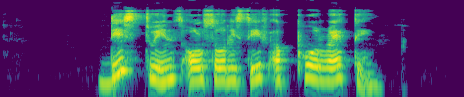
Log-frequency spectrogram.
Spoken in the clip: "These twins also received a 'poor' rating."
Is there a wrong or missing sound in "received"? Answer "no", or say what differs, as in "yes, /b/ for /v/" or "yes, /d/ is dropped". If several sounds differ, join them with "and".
yes, /d/ is dropped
